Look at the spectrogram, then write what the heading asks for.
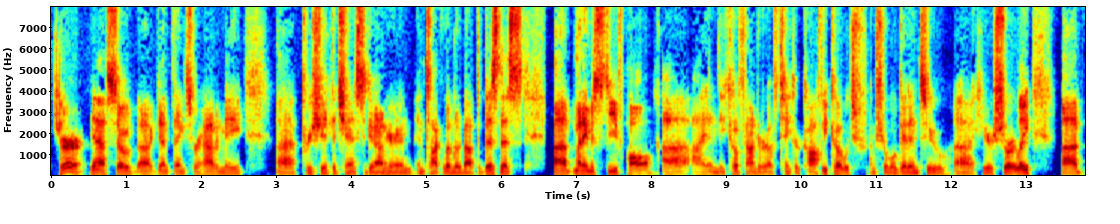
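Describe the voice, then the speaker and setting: A middle-aged man from Massachusetts, talking casually as a podcast guest, relaxed with lots of fillers and restarts. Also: low-pitched, moderate pace. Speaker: podcast guest, coffee company co-founder. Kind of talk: casual interview chat.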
